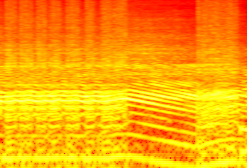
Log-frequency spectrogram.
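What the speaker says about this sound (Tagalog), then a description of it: "Nanggagaling sa tunog ng chainsaw" A chainsaw roars loudly and continuously, its engine pitch rising and falling as it revs, in Northern Samar, Philippines.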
